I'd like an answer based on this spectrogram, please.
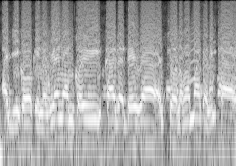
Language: Serer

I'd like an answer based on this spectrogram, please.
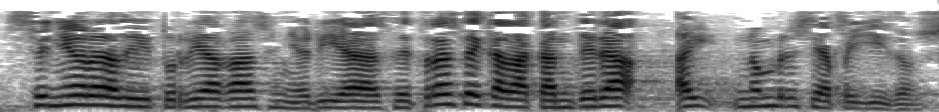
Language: Spanish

